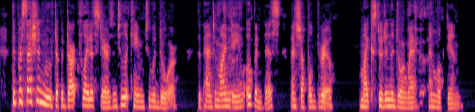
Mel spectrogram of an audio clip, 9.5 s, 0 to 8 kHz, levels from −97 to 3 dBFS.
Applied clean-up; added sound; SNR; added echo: classical method spectral subtraction.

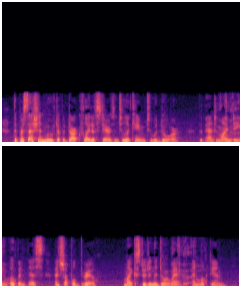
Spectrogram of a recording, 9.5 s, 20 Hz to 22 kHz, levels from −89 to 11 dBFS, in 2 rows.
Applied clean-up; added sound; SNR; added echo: none; Cough; 18 dB; none.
